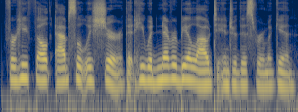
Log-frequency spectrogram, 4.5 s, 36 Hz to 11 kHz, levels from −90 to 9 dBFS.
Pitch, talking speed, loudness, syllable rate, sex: 160 Hz, 215 wpm, -16 LUFS, 5.8 syllables/s, female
